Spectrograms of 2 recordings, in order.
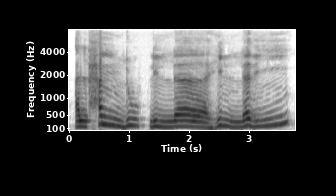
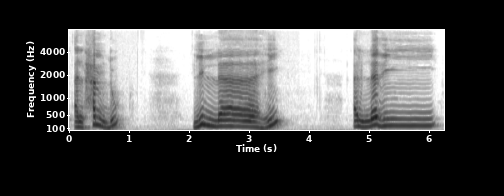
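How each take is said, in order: First: The words run together with the linking sounds. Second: Each word is read separately, one at a time. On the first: "j'ai fait une première liaison à ce niveau-là" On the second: "je vais lire mot à mot"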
